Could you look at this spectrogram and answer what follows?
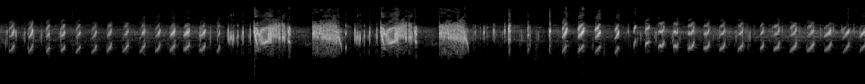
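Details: Swiftlet lure call for attracting swiftlets, played through an amplifier: a fast, steady series of sharp high chirps, about four per second, interrupted midway by three longer buzzy rattles, then the chirping resumes.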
